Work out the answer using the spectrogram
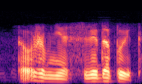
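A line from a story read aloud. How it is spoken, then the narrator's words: Snort. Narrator (Russian): фыркнула Бобби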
